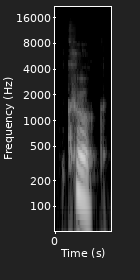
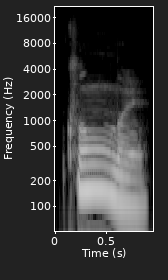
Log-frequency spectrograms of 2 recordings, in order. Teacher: The consonant 기역 is for G sound in English, so you can read it as 국. But it's paired with the nasal sound 미음, so it changes the pronunciation from a G sound to an NG sound, and you need to read it as 국물.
